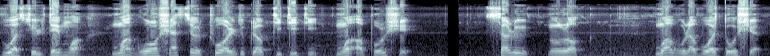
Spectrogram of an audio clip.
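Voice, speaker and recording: Man doing a bright-voiced caveman-talking troll hunter. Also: medium pitch, takes it slowly, heavily acted. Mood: indignant, blunt. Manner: caveman talk, broken primitive grammar. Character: primitive troll hunter, proud and blunt. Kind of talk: comic fantasy radio sketch.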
